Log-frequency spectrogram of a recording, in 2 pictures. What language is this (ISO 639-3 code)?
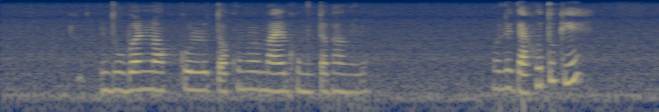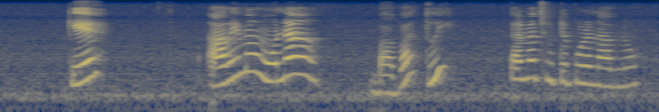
ben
